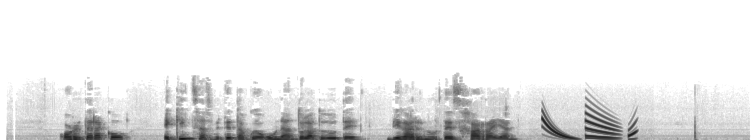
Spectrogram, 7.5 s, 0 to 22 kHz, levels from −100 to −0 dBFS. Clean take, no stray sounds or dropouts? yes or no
no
